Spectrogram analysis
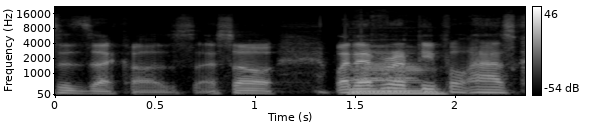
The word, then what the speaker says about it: Zekoz: sure, but I think in general it's pronounced as Zekoz.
